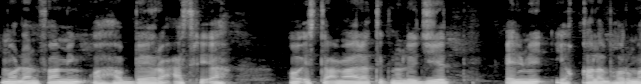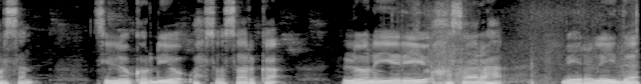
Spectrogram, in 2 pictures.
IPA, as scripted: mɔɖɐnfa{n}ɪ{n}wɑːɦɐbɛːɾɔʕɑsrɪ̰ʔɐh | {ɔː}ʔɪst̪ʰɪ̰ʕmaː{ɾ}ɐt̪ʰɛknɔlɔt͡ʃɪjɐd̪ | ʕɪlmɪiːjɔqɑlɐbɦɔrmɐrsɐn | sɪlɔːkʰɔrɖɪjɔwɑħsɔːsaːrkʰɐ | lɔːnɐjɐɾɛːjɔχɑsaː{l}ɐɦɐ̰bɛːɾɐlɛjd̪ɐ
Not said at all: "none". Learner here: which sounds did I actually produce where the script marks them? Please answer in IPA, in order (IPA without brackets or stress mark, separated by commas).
m, ŋ, ɔː, l, ɾ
